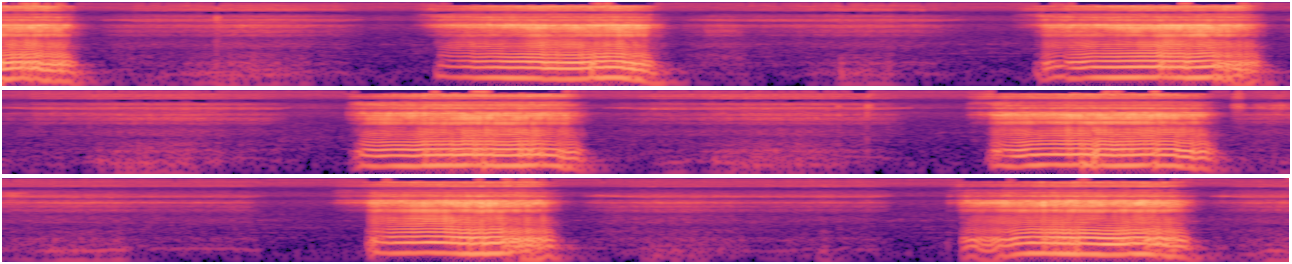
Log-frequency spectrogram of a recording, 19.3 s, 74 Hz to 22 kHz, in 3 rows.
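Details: Indian man snoring while asleep: loud, regular rumbling snores on each in-breath, about 20 a minute, with quieter out-breaths between; heavy snoring.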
